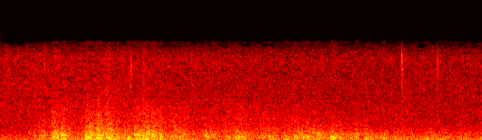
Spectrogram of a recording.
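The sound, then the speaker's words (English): Steady heavy rain pours down with low, rolling thunder rumbling through it, loud and continuous, with no voices present. “Then it started to rain.”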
